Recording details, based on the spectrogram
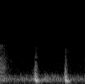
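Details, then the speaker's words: Heart auscultation teaching: normal heart sounds at the base of the heart, one S1–S2 pair of short low thuds with the second sound louder than the first, as is normal at the base. "в норме у основания сердца второй тон громче 1"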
